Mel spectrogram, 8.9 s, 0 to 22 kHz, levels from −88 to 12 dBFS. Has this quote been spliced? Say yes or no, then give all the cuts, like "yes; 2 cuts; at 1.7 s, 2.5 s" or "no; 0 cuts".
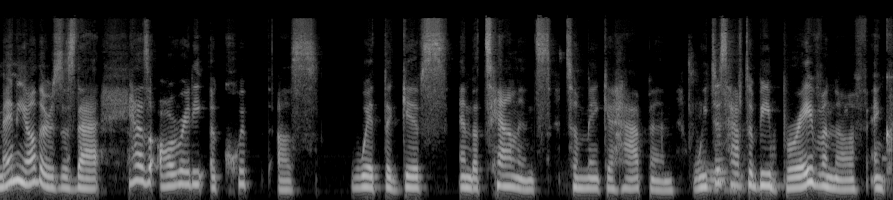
yes; 3 cuts; at 1.3 s, 5.6 s, 6.8 s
